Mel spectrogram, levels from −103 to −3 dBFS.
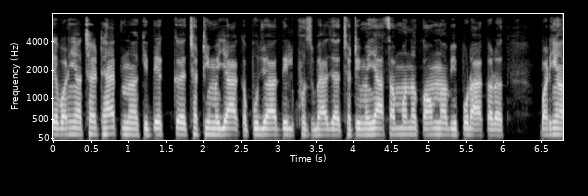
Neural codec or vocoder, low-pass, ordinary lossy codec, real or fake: none; 7.2 kHz; none; real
